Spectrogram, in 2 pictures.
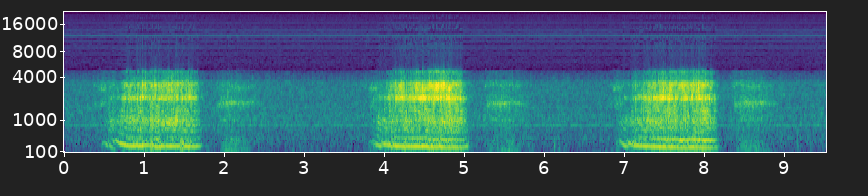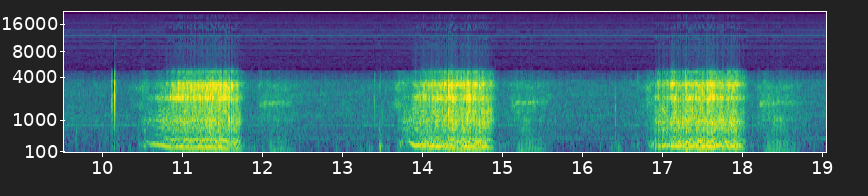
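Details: Regular loud rumbling snores on each breath in, with a softer sound on each breath out, about 19 breaths a minute; ongoing snoring.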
